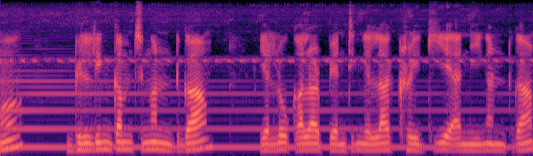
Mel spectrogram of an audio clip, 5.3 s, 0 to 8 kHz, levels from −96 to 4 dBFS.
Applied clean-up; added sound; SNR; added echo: none; Wind instrument, woodwind instrument; 13 dB; none.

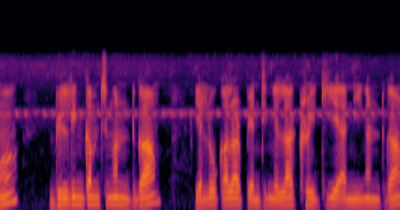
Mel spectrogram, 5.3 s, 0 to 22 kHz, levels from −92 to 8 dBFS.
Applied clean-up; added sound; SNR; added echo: none; none; none; none.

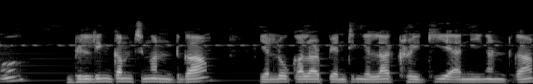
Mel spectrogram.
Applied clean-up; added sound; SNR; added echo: classical method log-MMSE.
